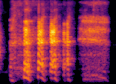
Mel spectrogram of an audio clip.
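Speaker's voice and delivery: loud, high burst of laughter. Real, not acted. Artist amused at clapping for self, loud laugh. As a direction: laugh at your own silliness.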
